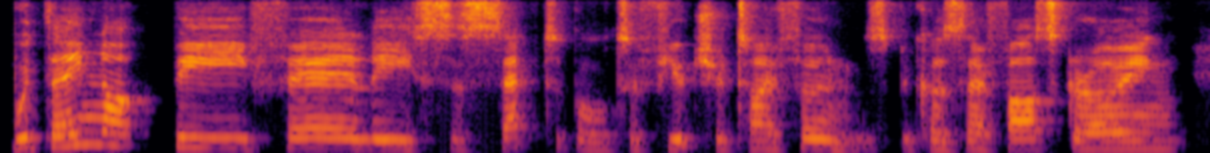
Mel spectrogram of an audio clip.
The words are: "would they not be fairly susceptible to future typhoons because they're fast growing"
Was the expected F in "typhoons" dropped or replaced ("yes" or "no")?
no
